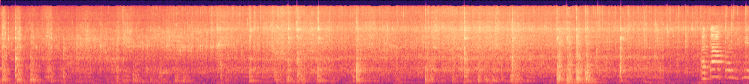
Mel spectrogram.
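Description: Sambar ingredients with ginger-garlic paste stirred and frying in a pan, a steady close sizzle broken by repeated scraping strokes of a spoon, with a few brief clinks near the end.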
